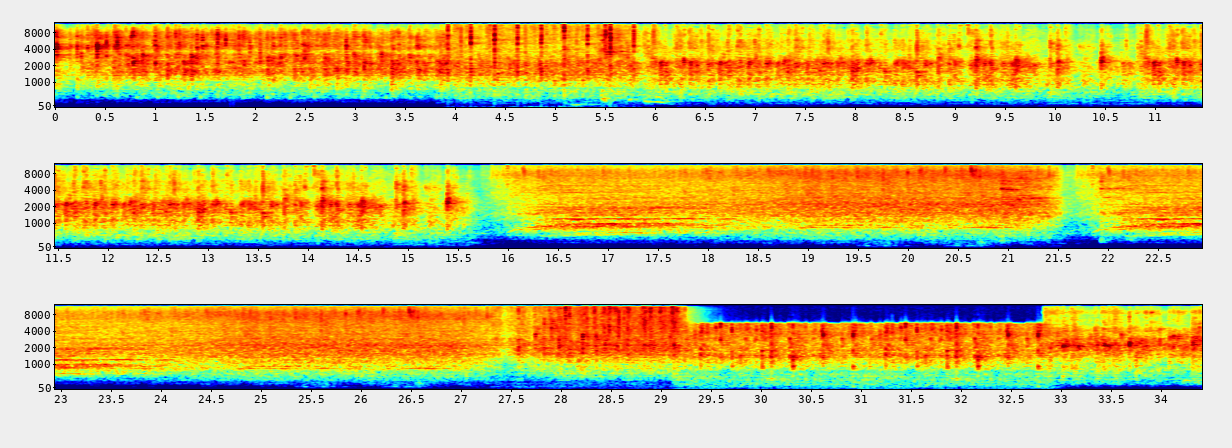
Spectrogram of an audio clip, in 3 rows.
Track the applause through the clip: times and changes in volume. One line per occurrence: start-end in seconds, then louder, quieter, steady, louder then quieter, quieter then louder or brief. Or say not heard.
0.0-34.3 steady.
